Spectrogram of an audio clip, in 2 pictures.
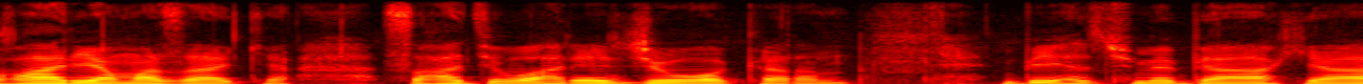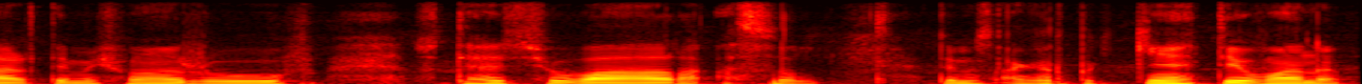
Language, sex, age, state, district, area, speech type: Kashmiri, male, 30-45, Jammu and Kashmir, Kulgam, rural, spontaneous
